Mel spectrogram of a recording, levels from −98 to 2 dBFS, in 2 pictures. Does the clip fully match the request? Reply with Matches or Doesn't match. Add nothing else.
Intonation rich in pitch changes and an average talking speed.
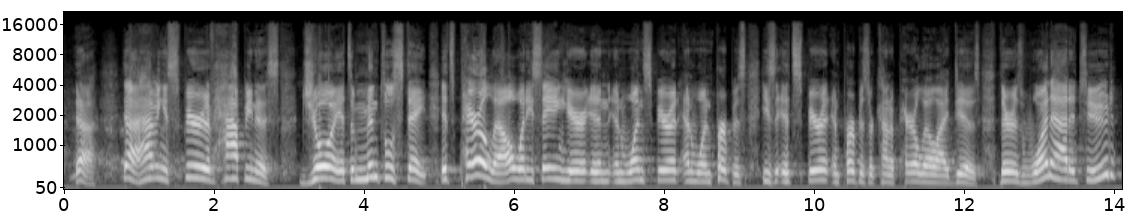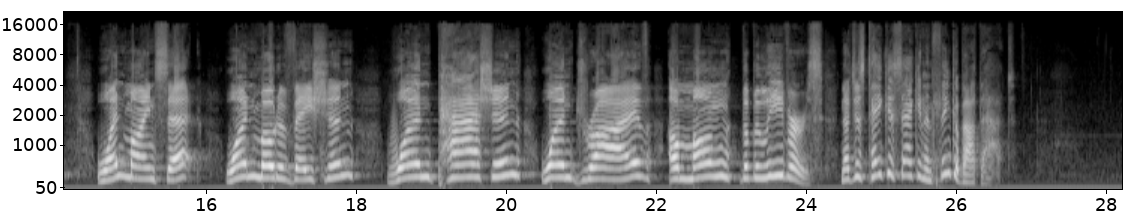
Doesn't match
